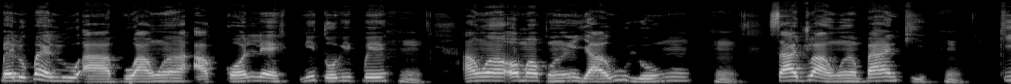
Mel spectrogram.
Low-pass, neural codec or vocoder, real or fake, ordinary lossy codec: 19.8 kHz; vocoder, 44.1 kHz, 128 mel bands every 512 samples, BigVGAN v2; fake; none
